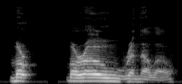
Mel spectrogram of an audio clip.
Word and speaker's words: Mauro Ranallo: Rennell oh how do you say that because it's spelled in aur Oh Mauro Ranallo oh my god oh the barricade into the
